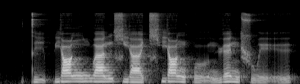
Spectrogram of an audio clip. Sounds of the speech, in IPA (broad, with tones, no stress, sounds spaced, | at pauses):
t̪ ḭ˨˩ p j ɑ˥ ŋ m w a˥ n ɕ j ä˧˥ t͡ɕʰ j ɑ˥˩ ŋ p o̰˨˩ ʊ̯ n̪ ɥ ɛ˥˩ n ʂ w ḛ˨˩˦ ɪ̯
